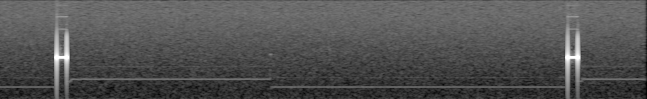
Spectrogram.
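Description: Two short, loud electronic beeps about five seconds apart, over a faint steady tone that steps up in pitch after each beep and drops back about two seconds later.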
